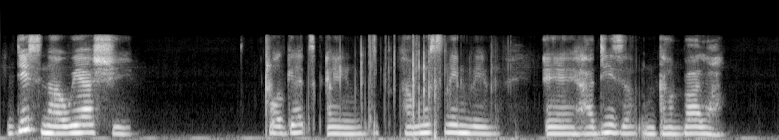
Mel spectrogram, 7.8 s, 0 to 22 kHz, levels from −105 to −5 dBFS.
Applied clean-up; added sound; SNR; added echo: neural diffusion model UNIVERSE++.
